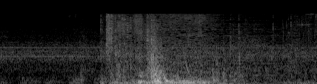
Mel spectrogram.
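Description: A game character lands with a heavy thud.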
